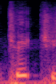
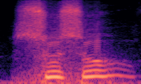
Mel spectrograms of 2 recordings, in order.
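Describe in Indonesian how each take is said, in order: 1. Kata itu diawali dengan bunyi ch. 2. Kata itu diawali dengan bunyi s yang jelas. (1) "Jangan bilang cucu" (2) "katakan susu"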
